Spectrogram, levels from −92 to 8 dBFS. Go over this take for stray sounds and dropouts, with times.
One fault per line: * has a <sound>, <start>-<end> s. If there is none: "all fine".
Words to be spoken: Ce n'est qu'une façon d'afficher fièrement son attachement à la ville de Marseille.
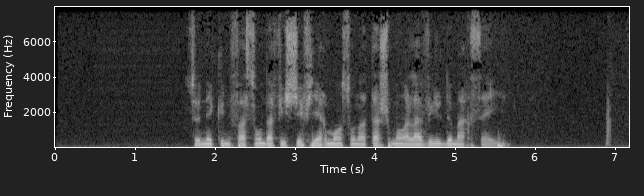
all fine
